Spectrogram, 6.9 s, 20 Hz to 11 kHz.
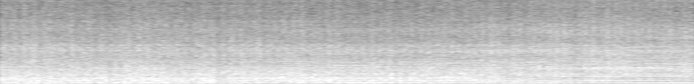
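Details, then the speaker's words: Freshly rebuilt BMW S62 V8, first start-up: fast, light ticking rides over a fairly bright idle and keeps pace with engine speed; lifter tick. "Sounds like an S62 with some lifter tank, huh? You successfully rebuilt, so far, an S62."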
